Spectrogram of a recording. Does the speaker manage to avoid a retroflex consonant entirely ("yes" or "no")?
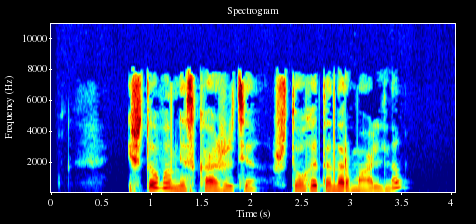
no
